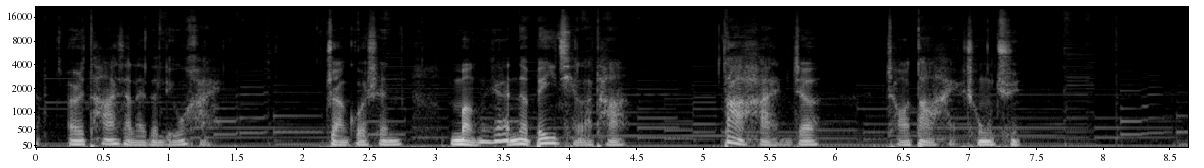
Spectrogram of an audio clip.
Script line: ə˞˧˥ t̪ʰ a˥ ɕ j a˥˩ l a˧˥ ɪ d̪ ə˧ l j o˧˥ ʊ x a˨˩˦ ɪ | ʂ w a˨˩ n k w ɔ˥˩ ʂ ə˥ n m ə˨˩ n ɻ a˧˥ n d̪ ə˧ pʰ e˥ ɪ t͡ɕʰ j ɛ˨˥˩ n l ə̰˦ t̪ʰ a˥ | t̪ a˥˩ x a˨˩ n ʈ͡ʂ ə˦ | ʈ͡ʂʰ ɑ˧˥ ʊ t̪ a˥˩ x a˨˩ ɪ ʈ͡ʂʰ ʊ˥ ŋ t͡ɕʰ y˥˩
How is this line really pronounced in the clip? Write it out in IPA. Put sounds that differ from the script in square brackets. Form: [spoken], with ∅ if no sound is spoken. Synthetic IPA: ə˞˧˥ t̪ʰ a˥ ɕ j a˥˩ l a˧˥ ɪ d̪ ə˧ l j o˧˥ ʊ x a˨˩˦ ɪ | [ʈ͡ʂ] w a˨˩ n k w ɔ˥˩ ʂ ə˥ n m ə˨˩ [ŋ] ɻ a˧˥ n d̪ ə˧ [p] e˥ ɪ t͡ɕʰ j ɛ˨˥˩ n l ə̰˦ t̪ʰ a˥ | t̪ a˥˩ x a˨˩ n ʈ͡ʂ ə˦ | ʈ͡ʂʰ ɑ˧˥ ʊ t̪ a˥˩ x a˨˩ ɪ ʈ͡ʂʰ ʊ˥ ŋ t͡ɕʰ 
